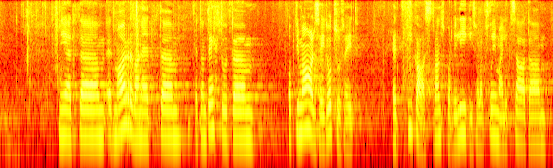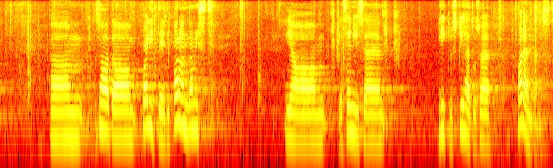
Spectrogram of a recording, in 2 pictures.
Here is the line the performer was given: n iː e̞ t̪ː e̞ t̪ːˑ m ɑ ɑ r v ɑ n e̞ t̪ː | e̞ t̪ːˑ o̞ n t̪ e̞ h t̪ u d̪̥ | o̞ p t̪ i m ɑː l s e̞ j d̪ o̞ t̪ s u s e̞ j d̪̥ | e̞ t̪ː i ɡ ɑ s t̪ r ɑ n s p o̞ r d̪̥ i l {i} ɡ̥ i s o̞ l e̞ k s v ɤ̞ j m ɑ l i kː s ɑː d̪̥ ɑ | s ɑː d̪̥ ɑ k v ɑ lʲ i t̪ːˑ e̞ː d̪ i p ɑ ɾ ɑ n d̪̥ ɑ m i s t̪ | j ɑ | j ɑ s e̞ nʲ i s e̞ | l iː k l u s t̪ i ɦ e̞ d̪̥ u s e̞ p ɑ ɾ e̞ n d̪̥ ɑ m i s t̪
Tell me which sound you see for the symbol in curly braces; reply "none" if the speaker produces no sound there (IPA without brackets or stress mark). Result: iː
